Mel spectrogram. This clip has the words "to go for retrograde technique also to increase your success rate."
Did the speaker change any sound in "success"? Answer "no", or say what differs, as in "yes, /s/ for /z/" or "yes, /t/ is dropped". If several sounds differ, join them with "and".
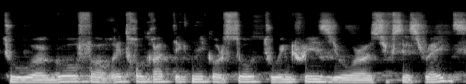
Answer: no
